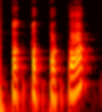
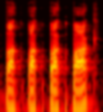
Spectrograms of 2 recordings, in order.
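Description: First: High, squeaky mock chicken cluck. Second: A hint of chicken clucking; lightly clucking chicken. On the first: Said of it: "He got pretty good at going". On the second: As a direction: barely mimic the cluck.

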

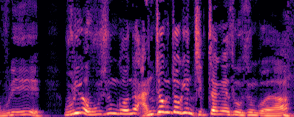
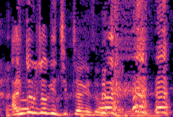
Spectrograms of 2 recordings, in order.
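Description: First: 안정적인 pressed with a laugh; stress on 안정적인. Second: 거야 hit high and loud, laughing; stress on 거야. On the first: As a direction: lean on 안정적인 while laughing. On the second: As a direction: insist on 거야 with a laugh. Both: Shown as a demonstration. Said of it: "요거는 확실히 하고 가야".

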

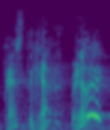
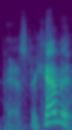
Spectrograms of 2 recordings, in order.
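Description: First: Incredulous question. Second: Said in the usual way. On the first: Retold or imitated. Dad doubting son's choice of Pastor Kevin, incredulous. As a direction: repeat the name in disbelief, jumping up on "Really". Surprised echo of son's answer.

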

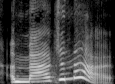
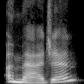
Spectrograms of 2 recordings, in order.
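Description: First: Raised, sarcastic "imagine that"; mock disbelief. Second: Said in the usual way. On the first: Mocking the bare minimum text.

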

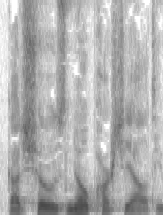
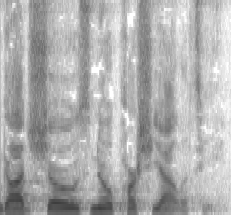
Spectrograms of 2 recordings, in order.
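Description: First: Quieter, stress moved to "no"; softer restatement. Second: Slow, loud, stress on "shows"; "shows" leaned on hard and drawn out; emphatic proclamation. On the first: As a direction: lean on "no" gently, softer take. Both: Shown as a demonstration.

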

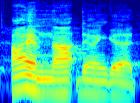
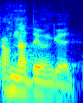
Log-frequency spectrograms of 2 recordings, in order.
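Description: First: "I am not" spelled out, each word weighted; emphatic restatement. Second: Said in the usual way. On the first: Retold or imitated. Repeats the complaint emphatically.

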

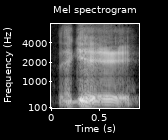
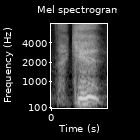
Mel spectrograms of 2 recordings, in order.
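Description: First: Dropped low, muffled thank you; a deep put-on thanks. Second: Thin squeaky high thank you; a small squeaked-up thanks. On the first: Pastor showing the other thank you, low and muffled. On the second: Pastor showing a weak thank you, squeaked high. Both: Shown as a demonstration. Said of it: "Doesn't sound even cool".

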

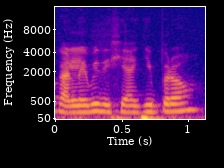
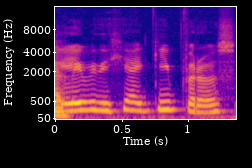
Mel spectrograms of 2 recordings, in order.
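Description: First: Κύπρο ending on an open ο, no final s; Κύπρο without s. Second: Κύπρος closed with a clear final s. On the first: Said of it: "Ποιος είναι ο Κύπρος". («Κύπρο» χωρίς τελικό σίγμα) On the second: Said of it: "να πούμε ότι είναι Κύπρος". («Κύπρος» με καθαρό τελικό σίγμα) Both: Shown as a demonstration.

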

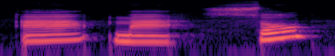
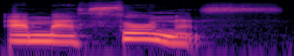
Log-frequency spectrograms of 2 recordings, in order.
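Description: First: Amazonas split as A, MA, SO, NAS with pauses; syllable by syllable. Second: Amazonas with SO stressed and drawn out; stress on penultimate syllable. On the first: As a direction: count out Amazonas in four separate syllables. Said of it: "Son cuatro sílabas". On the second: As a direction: lean on the SO in Amazonas. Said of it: "la penúltima sílaba es so". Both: Shown as a demonstration.

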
